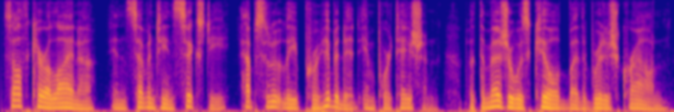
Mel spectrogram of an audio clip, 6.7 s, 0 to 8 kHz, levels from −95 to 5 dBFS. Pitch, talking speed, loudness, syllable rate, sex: 115 Hz, 150 wpm, -19 LUFS, 6.0 syllables/s, male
